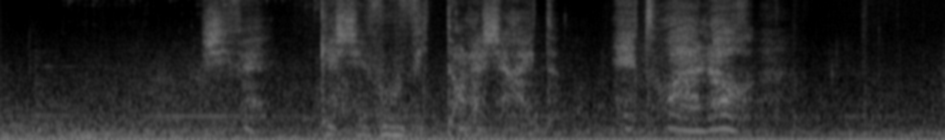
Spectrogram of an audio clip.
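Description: A young woman speaks urgently in a low voice.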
